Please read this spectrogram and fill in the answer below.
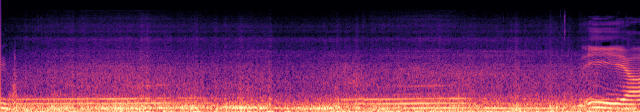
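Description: Motorcycle engine cruising at steady revs while riding behind traffic, with wind rushing over the helmet-mounted microphone.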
